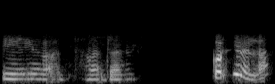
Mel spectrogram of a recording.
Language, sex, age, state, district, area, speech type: Nepali, female, 18-30, West Bengal, Kalimpong, rural, conversation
